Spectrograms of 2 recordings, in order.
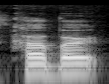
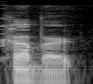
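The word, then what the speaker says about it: Kubert: the artist is Andy is two ways you could pronounce it is cover or Cubert pronounce it covered but yeah very nice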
